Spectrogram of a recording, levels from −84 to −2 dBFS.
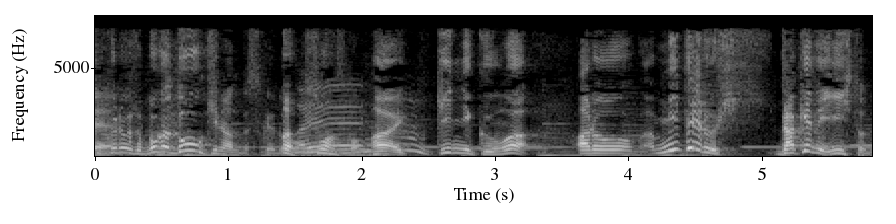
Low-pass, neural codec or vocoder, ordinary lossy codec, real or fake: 7.2 kHz; none; MP3, 48 kbps; real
